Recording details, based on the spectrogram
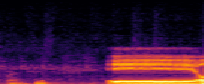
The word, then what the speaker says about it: Tlalnepantla: Ay, lo dije bien, Tlalnepantla.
